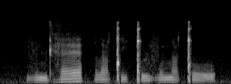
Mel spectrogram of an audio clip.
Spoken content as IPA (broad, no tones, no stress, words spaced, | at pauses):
vunɖʱæ | lɑǃiǃuɭ vonɑǃo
